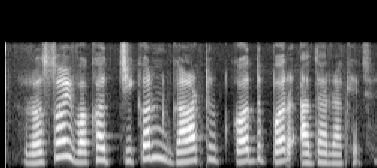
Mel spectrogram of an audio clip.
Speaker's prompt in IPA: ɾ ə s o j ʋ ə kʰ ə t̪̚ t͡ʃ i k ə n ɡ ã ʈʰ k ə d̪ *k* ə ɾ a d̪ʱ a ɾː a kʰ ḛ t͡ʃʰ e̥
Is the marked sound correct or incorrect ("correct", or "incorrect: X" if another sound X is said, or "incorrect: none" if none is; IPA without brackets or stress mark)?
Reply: incorrect: p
